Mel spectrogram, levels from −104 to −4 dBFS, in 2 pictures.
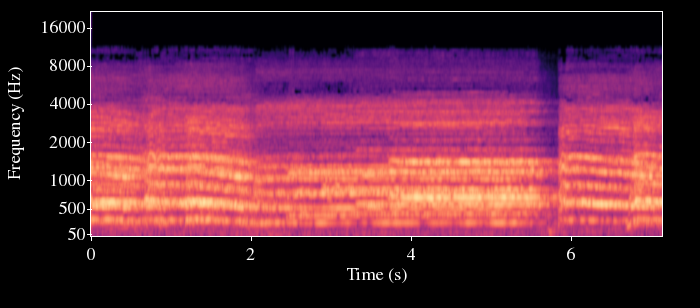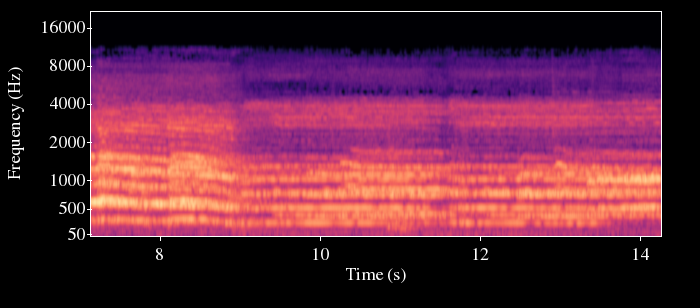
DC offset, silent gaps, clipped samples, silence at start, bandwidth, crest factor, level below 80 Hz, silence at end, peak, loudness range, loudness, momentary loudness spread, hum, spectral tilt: under 0.1%; none; under 0.1%; 0 s; 9.2 kHz; 16 dB; -54 dBFS; 0 s; -2 dBFS; 6 LU; -17 LUFS; 10 LU; none; -4 dB/octave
